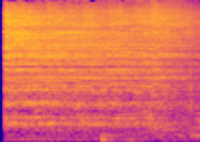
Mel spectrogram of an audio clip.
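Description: Live metal band's cymbals and electric guitars ringing out with a loud, slowly fading wash of cymbal and held guitar tones, and a low bass hit about halfway through.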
